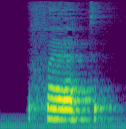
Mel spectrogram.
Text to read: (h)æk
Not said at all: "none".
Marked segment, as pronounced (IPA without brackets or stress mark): f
